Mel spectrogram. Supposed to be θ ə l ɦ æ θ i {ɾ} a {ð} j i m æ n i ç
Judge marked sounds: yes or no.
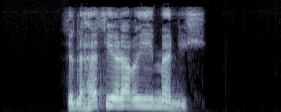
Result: yes, no

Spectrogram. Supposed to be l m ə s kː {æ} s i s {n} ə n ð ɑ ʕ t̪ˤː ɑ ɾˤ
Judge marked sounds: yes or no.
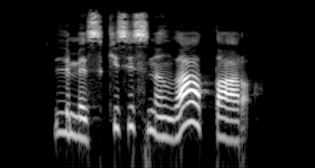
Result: no, yes

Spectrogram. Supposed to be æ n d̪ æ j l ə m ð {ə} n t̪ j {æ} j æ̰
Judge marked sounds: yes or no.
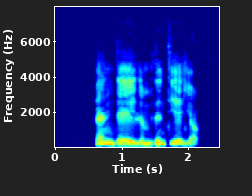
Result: yes, yes

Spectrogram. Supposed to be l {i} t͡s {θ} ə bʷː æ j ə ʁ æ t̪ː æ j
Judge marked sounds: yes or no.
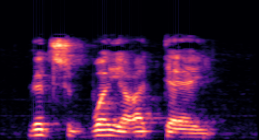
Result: no, no

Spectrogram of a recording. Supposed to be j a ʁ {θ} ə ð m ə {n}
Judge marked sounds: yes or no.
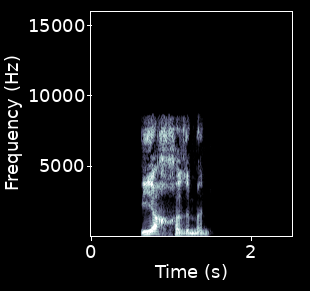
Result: no, yes

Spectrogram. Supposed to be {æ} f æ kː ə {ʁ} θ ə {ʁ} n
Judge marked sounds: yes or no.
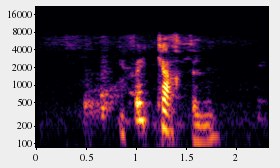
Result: no, yes, no

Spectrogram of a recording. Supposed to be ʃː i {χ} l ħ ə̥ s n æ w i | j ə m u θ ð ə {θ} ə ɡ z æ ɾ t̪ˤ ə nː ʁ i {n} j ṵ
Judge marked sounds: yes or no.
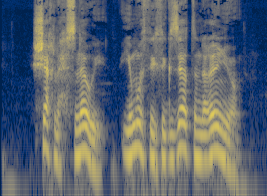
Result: yes, yes, yes

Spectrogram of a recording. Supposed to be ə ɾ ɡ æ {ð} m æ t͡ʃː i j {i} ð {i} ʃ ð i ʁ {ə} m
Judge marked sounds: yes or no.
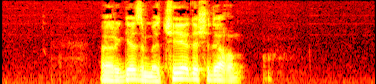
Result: no, no, no, yes

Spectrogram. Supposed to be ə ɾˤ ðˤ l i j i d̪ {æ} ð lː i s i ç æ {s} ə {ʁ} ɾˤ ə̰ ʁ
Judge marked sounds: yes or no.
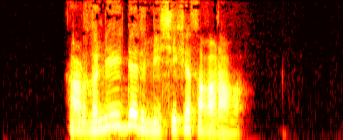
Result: yes, no, yes

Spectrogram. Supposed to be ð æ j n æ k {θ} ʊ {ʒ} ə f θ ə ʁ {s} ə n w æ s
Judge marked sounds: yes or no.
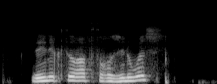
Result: yes, no, no

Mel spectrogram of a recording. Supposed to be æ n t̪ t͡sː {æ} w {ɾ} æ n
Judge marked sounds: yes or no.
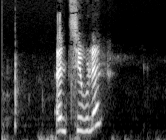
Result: no, no

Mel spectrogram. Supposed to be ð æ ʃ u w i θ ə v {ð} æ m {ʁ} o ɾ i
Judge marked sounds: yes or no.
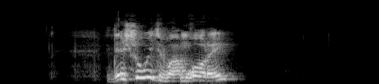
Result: no, yes

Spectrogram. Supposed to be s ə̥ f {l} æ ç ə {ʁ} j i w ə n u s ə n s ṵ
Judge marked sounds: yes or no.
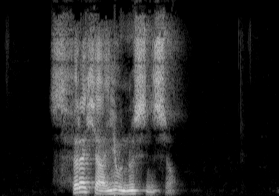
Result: no, yes

